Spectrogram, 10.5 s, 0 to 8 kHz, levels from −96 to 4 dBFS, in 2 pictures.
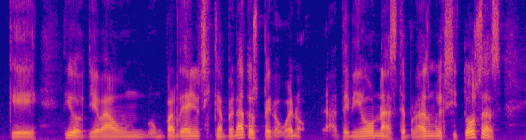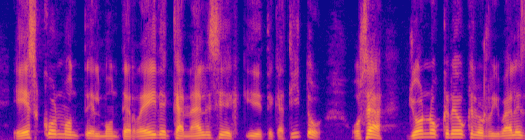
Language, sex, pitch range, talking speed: Spanish, male, 130-170 Hz, 215 wpm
